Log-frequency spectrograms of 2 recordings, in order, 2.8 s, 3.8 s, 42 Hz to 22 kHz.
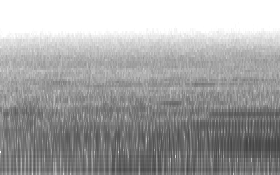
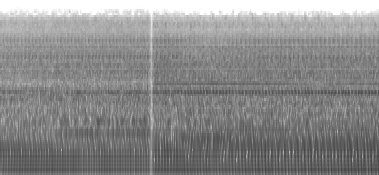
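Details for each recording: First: BMW 328i F30 N20 engine after oil filter housing gasket replacement and cooling system bleed, warmed up before the oil level measurement: even, steady warm idle with smooth low hum, no ticking or whine; normal warm idle. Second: BMW 328i F30 N20 engine, first start after oil filter housing gasket replacement and coolant bleed: rough uneven grumble with faint rapid rattle settling partway; alternator grumbling, owner suspects coolant got into it; cleared up.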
